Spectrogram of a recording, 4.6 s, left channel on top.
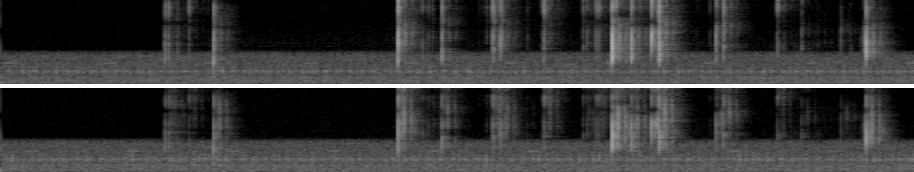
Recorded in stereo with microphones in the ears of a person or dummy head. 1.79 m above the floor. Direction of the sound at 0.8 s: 15° left (ahead or behind).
